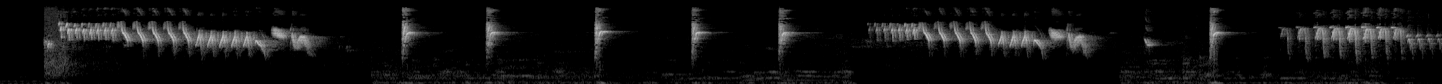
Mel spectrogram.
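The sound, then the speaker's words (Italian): A chaffinch sings clear: three bright, descending trilled phrases, each ending in a flourish, with sharp single chirps spaced between them. No voices. “Ma ricordatevi, anche se domani cadranno in tanti, il canto del fringuello tornerà ogni primavera.”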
